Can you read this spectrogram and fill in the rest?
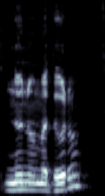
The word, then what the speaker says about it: Nuno Maduro: So my name is Nuno Maduro.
